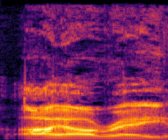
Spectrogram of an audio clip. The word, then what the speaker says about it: IRA: uh you direct Ira Ira I've now learned is the correct way to say that even though I have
